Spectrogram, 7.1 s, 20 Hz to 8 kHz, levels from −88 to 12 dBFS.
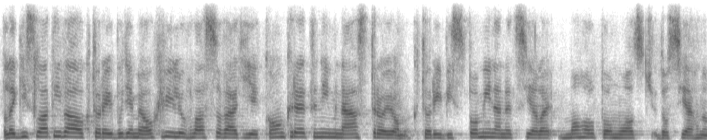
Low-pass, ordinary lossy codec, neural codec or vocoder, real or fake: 7.2 kHz; Opus, 16 kbps; none; real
